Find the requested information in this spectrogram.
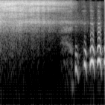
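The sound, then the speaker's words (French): Snakes hissing: a steady, bright hiss lasting about a second and a half, then a few short, loud pitched pulses in quick rhythm. “Il galope entre les serpents qui gardent Tentacula. Autour de lui, les langues fourchues sifflent.”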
